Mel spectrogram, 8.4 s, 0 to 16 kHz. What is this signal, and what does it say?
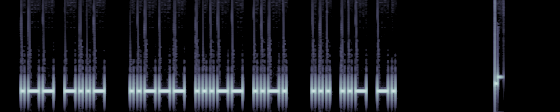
Morse code, heard as a keyed tone, about 22 wpm, 700 Hz. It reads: WX 23F SUN
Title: Practice QSO - Exchange 2 - Info - 22wpm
